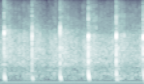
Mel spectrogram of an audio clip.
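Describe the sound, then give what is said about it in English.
An audience claps hands together in a steady, quick rhythm, six sharp unified claps in a row with a faint room murmur underneath and no talking. “Come on, clap your hands if you believe it right now.”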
